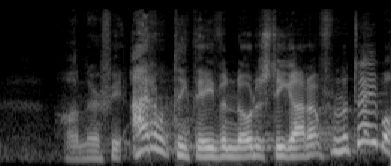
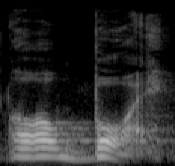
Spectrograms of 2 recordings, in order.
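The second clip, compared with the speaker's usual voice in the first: ordinary talk, nothing marked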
